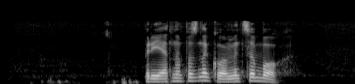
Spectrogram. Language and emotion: Russian, positive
